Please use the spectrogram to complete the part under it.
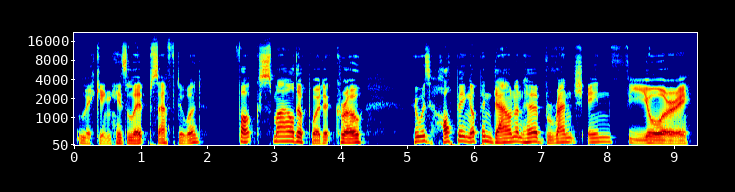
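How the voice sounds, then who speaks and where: A man reading a children's fable aloud in a slow, expressive storytelling manner. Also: medium pitch, dry recording, studio quality.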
